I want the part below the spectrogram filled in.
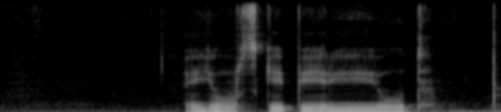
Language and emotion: Russian, sad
